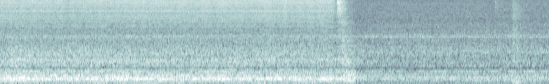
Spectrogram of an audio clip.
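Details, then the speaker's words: Mr. Heater gas furnace on first firing, burning off factory residue; low steady burner roar for about three and a half seconds, then drops to a faint hum, so the burner lights but won't stay lit; owner suspects gas pressure. "So I'm having a little issue. It's kicking on. I hear the burner lighting, but it's not staying lit."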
